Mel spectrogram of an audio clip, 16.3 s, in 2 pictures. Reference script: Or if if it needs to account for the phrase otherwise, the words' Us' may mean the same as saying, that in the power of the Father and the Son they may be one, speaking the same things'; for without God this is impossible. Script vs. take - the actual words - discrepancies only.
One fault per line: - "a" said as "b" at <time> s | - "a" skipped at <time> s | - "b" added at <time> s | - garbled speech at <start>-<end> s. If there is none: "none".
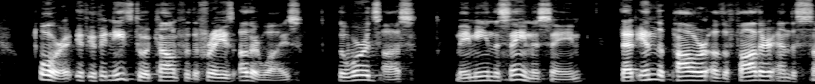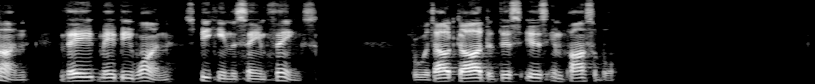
none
